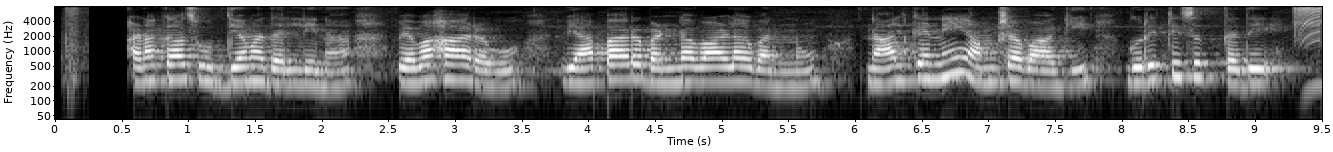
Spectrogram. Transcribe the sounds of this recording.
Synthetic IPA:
hɐɳɐkaːsuːd̪jɐmɐd̪ɐlːinɐʋjɐʋɐɦaːɾɐʋuʋjaːpaːɾɐbɐɳɖɐʋaːɭɐʋɐnːu | naːlkɐneːɐmʃɐʋaːɡi | ɡuɾit̪isut̪ːɐd̪e̞

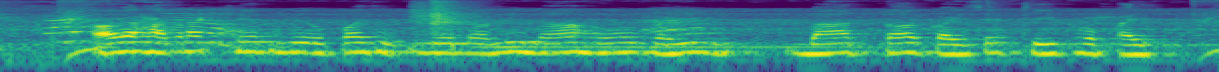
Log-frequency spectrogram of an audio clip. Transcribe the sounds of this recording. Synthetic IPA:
ə̰ɡəɾɦəmɾakʰeːt̪mẽʊpəst̪ɪt̪mẽnəminaɦõɡəi | bad̪t̪ɔkəiseʈʰiːkɦopaːi

